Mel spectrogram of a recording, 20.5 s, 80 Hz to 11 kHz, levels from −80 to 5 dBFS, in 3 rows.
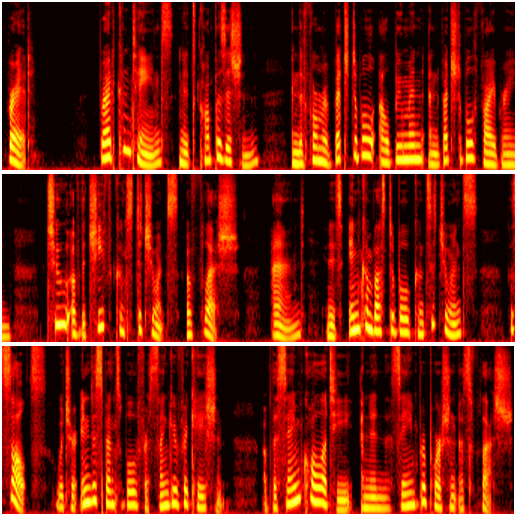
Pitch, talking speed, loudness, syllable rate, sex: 205 Hz, 130 wpm, -20 LUFS, 4.8 syllables/s, female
